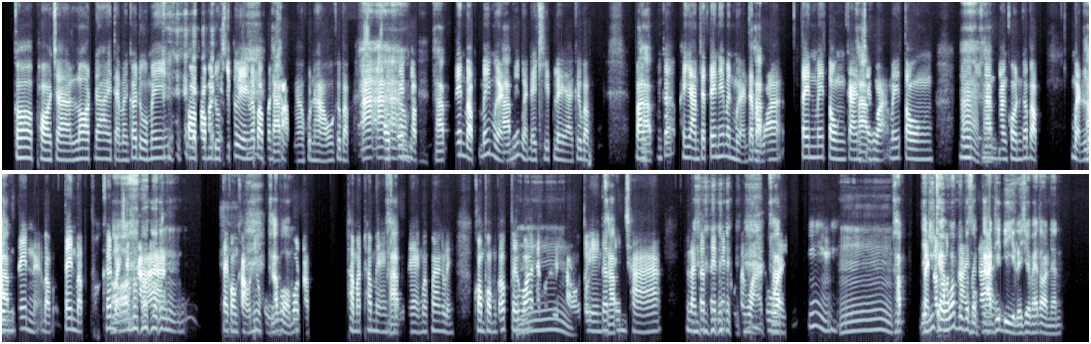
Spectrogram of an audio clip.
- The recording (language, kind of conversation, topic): Thai, unstructured, ในชีวิตของคุณเคยมีเพลงไหนที่รู้สึกว่าเป็นเพลงประจำตัวของคุณไหม?
- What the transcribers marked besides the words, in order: giggle; mechanical hum; tapping; distorted speech; laughing while speaking: "อ๋อ"; other noise; laugh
